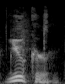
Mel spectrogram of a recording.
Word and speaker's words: Euchre: It's spelled Y-O-O-K-E-R. Euchre.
